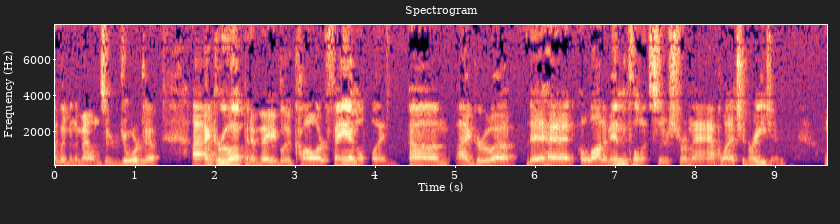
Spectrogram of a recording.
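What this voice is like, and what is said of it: Regional North Carolina accent. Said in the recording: “I have a fairly regional accent to North Carolina”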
